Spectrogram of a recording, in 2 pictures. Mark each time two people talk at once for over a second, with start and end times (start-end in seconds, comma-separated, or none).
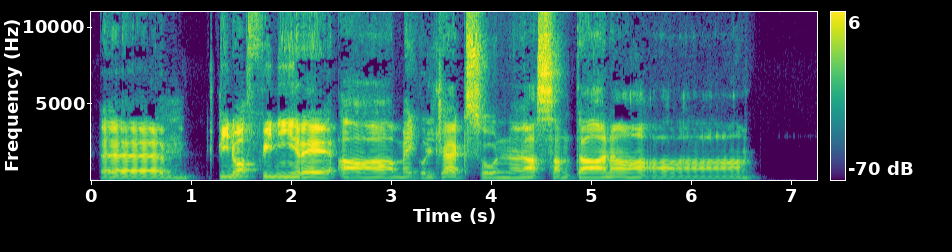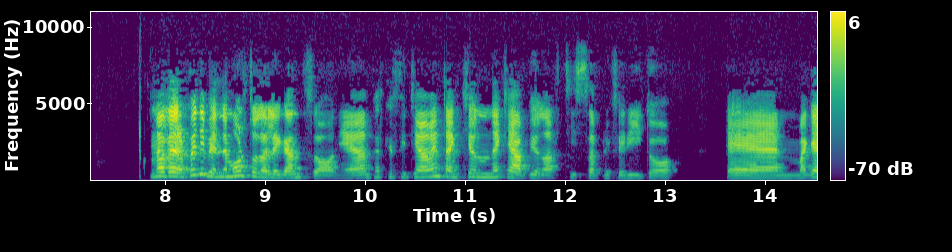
none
